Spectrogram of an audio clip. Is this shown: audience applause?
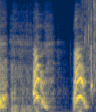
no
